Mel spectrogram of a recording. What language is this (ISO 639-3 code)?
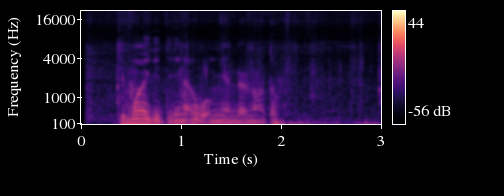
kln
